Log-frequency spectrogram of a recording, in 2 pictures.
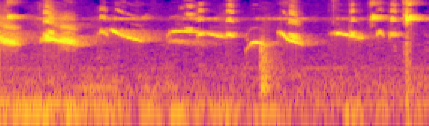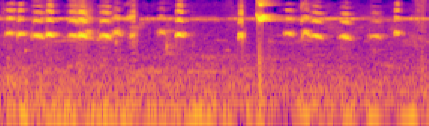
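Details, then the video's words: Green-winged saltator song played to 'warm up' and stimulate birds for singing tournaments: clear whistled phrases, some sliding down, mixed with quick high chips and a thin steady high tone running through. "ESQUENTE SEU TRINCA FERRO MELHOR ESQUENTAR TRINCA FERRO frio TRINCA FERRO CANTANDO"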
